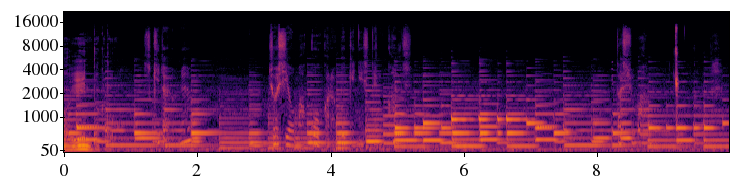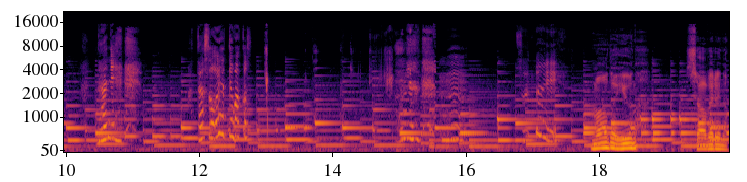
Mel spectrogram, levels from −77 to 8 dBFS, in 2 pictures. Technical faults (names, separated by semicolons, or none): damaged data in a compressed stream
